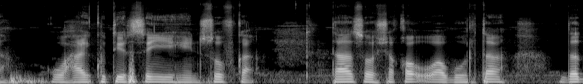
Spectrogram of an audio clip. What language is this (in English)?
Somali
